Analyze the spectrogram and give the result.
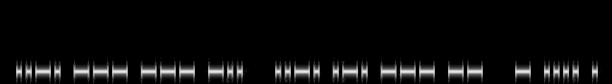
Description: Morse code, heard as a keyed tone, about 25 wpm, 600 Hz. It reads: FOOD FROM THE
